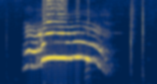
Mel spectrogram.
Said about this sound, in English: What was that? Sounded like the mother. And that was more than an argument scream.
